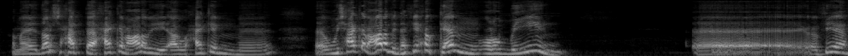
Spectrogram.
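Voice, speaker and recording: A man with an Egyptian Arabic accent and a voice that sits high offers casual political commentary. He answers viewers sarcastically, laughs at his own points and frequently restarts his phrases.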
